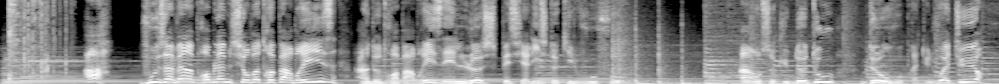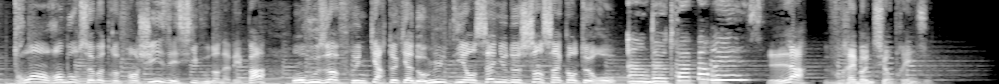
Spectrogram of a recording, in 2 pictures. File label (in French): Spot Radio; 123 PARE BRISE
